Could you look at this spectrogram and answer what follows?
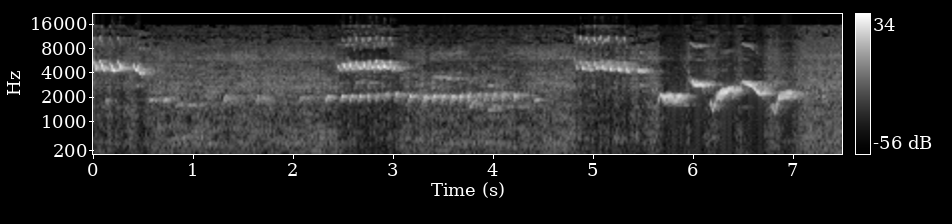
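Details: Medan-type white-rumped shama in vigorous song meant to attract other shamas: high buzzy bursts alternate with a sustained quavering trill, ending in a cluster of loud, looping whistled notes.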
